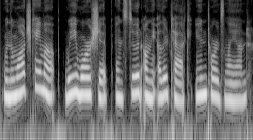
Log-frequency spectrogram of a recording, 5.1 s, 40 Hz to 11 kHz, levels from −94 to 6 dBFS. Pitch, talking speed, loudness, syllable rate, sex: 230 Hz, 200 wpm, -13 LUFS, 4.1 syllables/s, female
